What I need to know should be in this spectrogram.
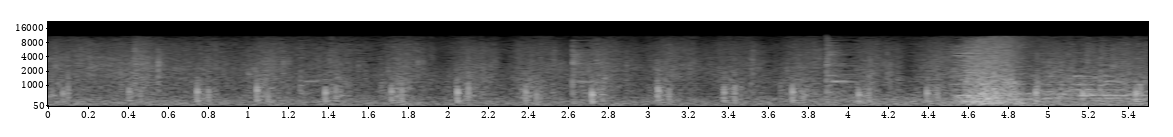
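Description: Quick footsteps patter on stone paving.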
